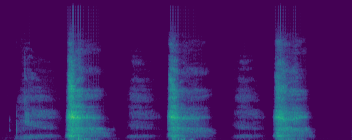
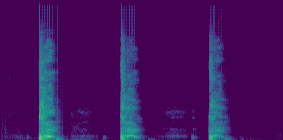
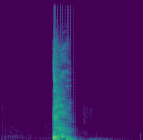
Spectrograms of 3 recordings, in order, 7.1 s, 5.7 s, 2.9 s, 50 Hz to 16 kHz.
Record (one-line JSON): {"exhalation_length": "7.1 s", "exhalation_amplitude": 17056, "exhalation_signal_mean_std_ratio": 0.33, "three_cough_length": "5.7 s", "three_cough_amplitude": 24126, "three_cough_signal_mean_std_ratio": 0.27, "cough_length": "2.9 s", "cough_amplitude": 26457, "cough_signal_mean_std_ratio": 0.25, "survey_phase": "beta (2021-08-13 to 2022-03-07)", "age": "45-64", "gender": "Male", "wearing_mask": "No", "symptom_none": true, "smoker_status": "Never smoked", "respiratory_condition_asthma": false, "respiratory_condition_other": false, "recruitment_source": "REACT", "submission_delay": "3 days", "covid_test_result": "Negative", "covid_test_method": "RT-qPCR", "influenza_a_test_result": "Unknown/Void", "influenza_b_test_result": "Unknown/Void"}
